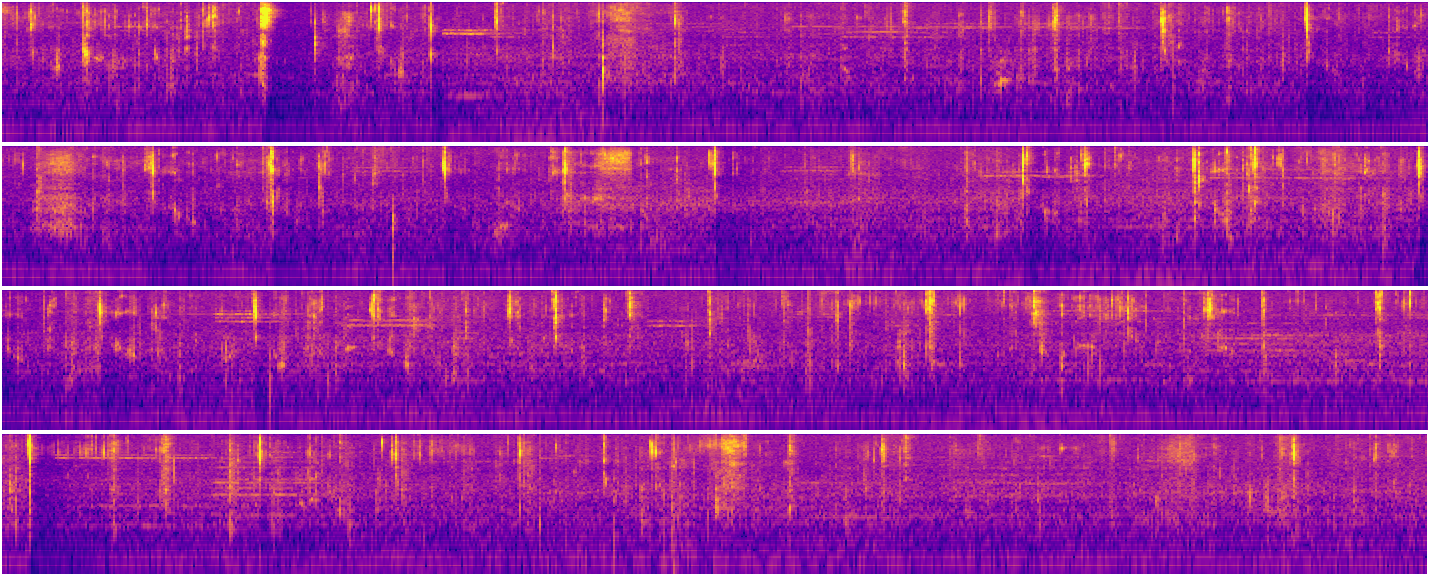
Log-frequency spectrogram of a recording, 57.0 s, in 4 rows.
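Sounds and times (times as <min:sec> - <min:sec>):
chewing and mouth smacks: 0:00.0 - 0:57.0.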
